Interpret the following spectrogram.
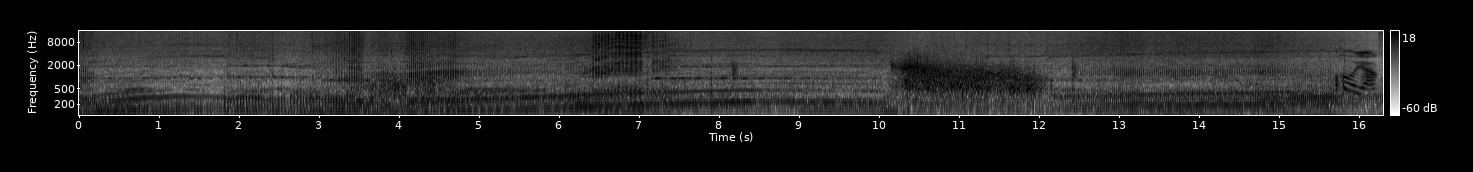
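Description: Suzuki DR-Z400SM supermoto's single-cylinder four-stroke engine running through a long wheelie, its pitch rising and falling with the throttle. A rough hiss rises over it for about two seconds past the middle.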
